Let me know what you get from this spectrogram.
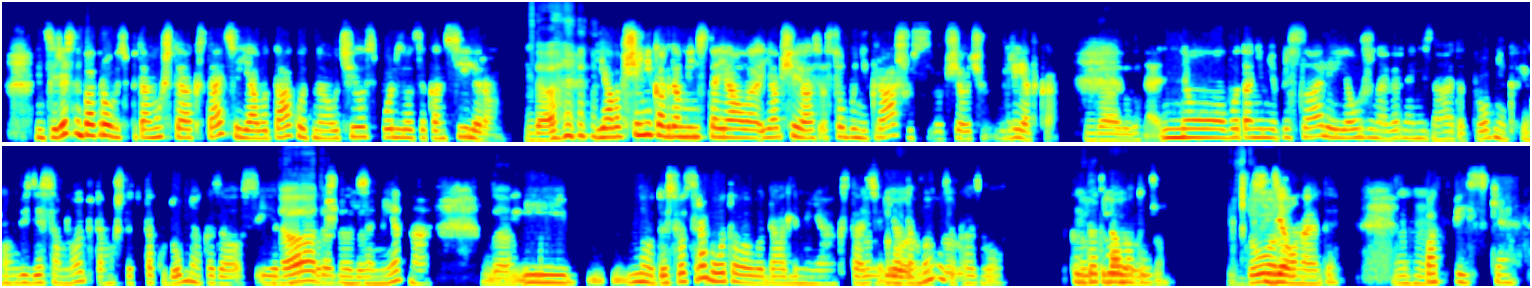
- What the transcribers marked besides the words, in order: chuckle; tapping
- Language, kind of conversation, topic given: Russian, unstructured, Насколько справедливо, что алгоритмы решают, что нам показывать?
